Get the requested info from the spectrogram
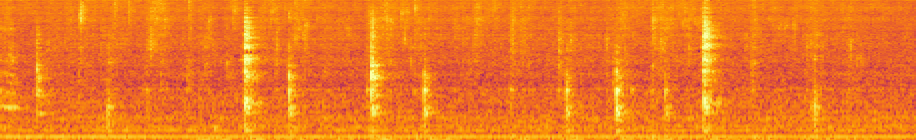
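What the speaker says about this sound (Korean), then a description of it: "마늘이 이렇게 어느 정도 자글자글 할 적에" Minced garlic sizzling in a hot frying pan for homemade jjamppong, a steady hiss under a constant fan hum, broken by several sharp clinks of a utensil scraping and tapping the pan.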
